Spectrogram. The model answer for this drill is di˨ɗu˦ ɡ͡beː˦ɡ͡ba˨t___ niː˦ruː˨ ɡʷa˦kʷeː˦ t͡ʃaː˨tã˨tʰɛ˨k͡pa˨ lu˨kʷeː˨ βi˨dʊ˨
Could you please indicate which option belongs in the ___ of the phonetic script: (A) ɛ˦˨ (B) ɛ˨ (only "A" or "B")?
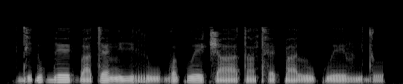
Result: A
